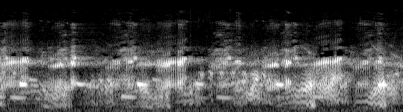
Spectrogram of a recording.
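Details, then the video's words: Crowded frog chorus of overlapping raspy croaks, with short clear whistled notes popping out every half second or so. "FROGS CROAKING"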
